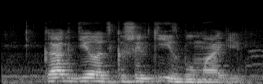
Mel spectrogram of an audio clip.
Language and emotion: Russian, neutral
